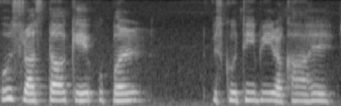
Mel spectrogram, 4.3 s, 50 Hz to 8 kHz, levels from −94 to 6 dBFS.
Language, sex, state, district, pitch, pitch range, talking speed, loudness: Hindi, female, Arunachal Pradesh, Lower Dibang Valley, 215 Hz, 205-220 Hz, 110 wpm, -17 LUFS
